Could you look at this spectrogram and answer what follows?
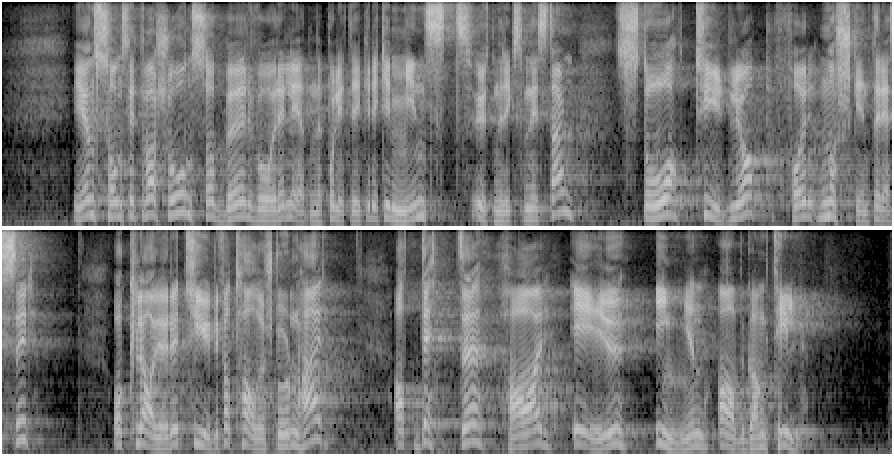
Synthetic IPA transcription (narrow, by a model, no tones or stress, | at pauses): ɪɛnsɔnːsɪt̪ʉɑʂuːnsɔbøːɾʋoːɾəleːd̪ənəpʰʊliːt̪ɪkəɾɪkːəmɪnst̪ʉːt̪n̩ɾɪksmɪnɪst̪əɳ | st̪oːt̪ʰyːd̪əlɪɔpːfɔɾnɔʂkəɪnt̪əɾɛsəɾ | ʔɔkʰlɑːɾjøːɾət̪ʰyːd̪əlɪfɾɑt̪ʰɑːləʂʈuːlən̩ɦæːɾ | ʔɑt̪̚d̪ɛt̪ːəhɑɾeːʉːɪŋːənɑːdɡɑŋt̪ʰɪl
